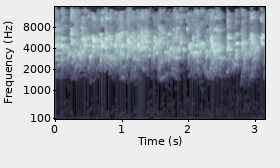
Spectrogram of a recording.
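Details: Song of a European goldfinch, 11 September 2018: rapid, liquid twittering packed with bright chirps and brief buzzy notes, running on without a break at steady loudness.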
